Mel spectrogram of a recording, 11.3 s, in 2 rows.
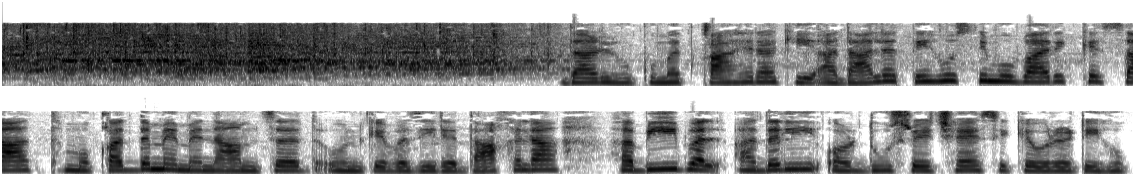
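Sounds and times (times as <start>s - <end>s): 
courtroom crowd cheering and chanting slogans: 0.0s - 5.8s
speech: 2.8s - 11.3s.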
